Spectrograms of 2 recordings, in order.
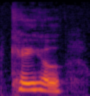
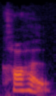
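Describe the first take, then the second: First: It is said with an English-style pronunciation. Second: It is said with a native Irish pronunciation. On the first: The speaker calls it wrong. "which which is clearly using an English pronunciation" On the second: The speaker calls it right. "maybe someone I would know would say Cahill, and which is quite different"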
